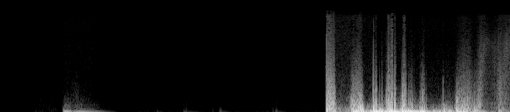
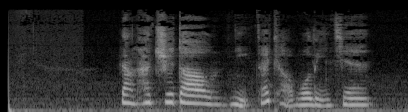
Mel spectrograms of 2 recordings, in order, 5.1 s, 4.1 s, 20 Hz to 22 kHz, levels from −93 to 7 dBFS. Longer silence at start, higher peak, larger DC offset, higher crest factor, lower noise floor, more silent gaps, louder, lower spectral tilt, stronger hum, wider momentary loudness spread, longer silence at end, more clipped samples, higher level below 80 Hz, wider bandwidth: first, 0.65 s vs 0.1 s; first, 0 dBFS vs -10 dBFS; neither; about the same, 16 dB vs 20 dB; first, -88 dBFS vs -52 dBFS; first, 3.20-3.25 s vs none; first, -20 LUFS vs -29 LUFS; first, -9.5 dB/octave vs -3.5 dB/octave; neither; about the same, 11 LU vs 10 LU; about the same, 0.1 s vs 0 s; neither; first, -20 dBFS vs -50 dBFS; second, 2.9 kHz vs 16 kHz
